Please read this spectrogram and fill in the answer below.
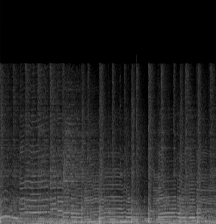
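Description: Live band playing an upbeat groove: a horn section holds notes over a drum kit.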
